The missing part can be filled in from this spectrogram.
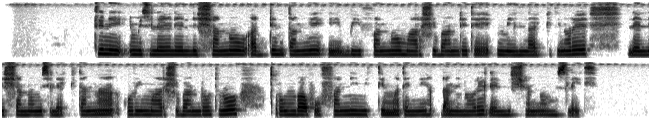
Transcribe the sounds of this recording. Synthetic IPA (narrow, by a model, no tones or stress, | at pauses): t̪ɪnɪmɪsɪleːle̞ːlːɪʃːɐnːoːɐ̰d̪ːɪnt̪ɐnːɪbiːfːɐnːoːmaːɾʃɪband̪ɛt̪ɛ̰miːlːɐɛkːɪt̪ɪnɔɾɛ | leːlːɪʃːɐnːomɪsɪlɛ̰kːɪ̥t̪ɐnːɐkʼʊɾiːmaːɾʃɪbɐnd̪oːt̪ʊnoːt̪ʼʊɾʊmbɐhufːɐnːiːmɪt̪ːɪmːɐt̪ɛnːihɐɗɐ̰nːɪnoːɾɛleːlːɪʃːɐnːoːmɪslḛːt̪ɪ̥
